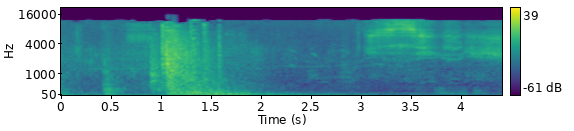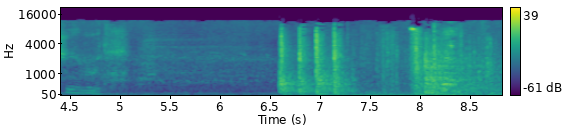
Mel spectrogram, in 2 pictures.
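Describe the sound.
A door is slammed shut with several loud, sharp bangs near the start and again toward the end. Voices talk in the quieter stretch between the slams.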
